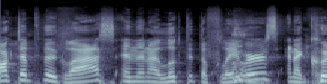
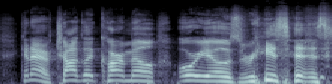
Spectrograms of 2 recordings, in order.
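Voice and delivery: rapid-fire, rattled-off delivery; 2 semitones higher than usual. Retelling ordering ice cream toppings: imitating own rattled-off order. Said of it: "I said it like this".

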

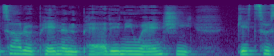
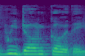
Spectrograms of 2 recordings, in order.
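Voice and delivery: ordinary talk, nothing marked

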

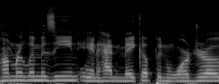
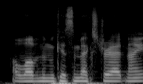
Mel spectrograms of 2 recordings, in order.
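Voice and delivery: normal talking voice

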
